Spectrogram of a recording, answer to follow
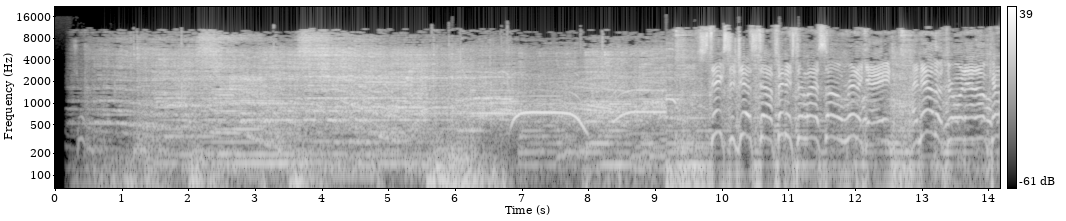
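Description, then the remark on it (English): A large concert crowd cheers loudly and steadily after the band leaves the stage at the end of the show, a dense roar with a few rising whistles, then a burst of high shouts and screams layered over the din toward the end. “They waved goodbye, said goodnight, and they left the stage and listened to the crowd and what the fans thought about the show.”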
